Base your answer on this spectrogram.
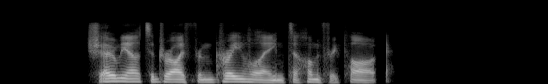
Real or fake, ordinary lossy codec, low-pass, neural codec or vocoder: fake; none; 7.2 kHz; codec, 16 kHz, 0.5 kbps, FreqCodec, larger model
